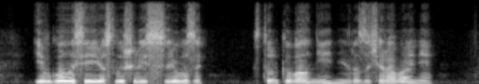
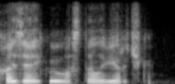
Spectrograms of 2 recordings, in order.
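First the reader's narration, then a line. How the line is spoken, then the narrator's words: Quiet speech. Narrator (Russian): Андреев проговорил негромко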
